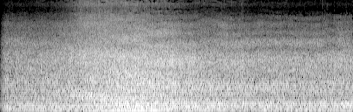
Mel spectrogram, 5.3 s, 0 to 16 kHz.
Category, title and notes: Sound effects > Vehicles
Car-passing-18
car, drive, engine, hervanta, outdoor, road, tampere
